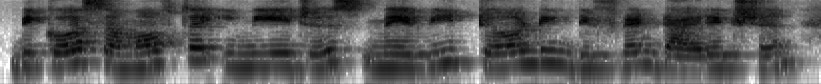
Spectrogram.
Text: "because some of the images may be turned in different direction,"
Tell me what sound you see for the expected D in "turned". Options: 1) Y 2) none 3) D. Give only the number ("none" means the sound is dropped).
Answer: 3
